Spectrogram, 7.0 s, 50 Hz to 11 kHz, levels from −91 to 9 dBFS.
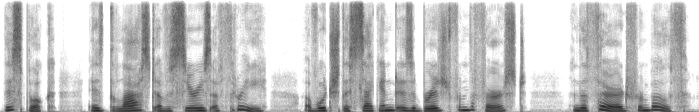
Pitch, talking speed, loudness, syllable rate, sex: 235 Hz, 205 wpm, -17 LUFS, 4.9 syllables/s, female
